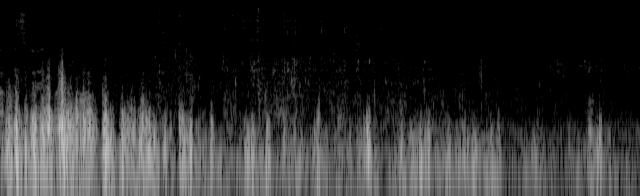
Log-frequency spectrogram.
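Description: Gusty wind buffeting the microphone, with water moving at the surface. It is loudest in the first second and a half, then eases.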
